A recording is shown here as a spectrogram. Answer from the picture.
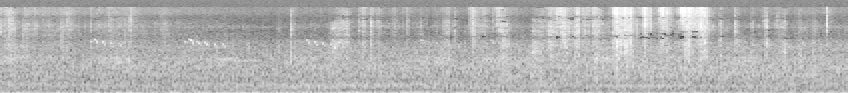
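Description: Faint outdoor ambience: a small bird gives short, quickly falling chirp series three times in the first three seconds, over a steady low rumble. A dog searching with its nose in the snow makes soft sniffing and scuffing rustles later on.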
